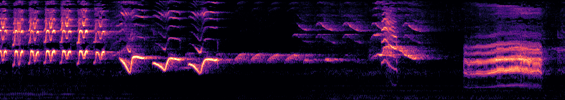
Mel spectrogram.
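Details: Song of a masked laughingthrush played to provoke other birds into song: a pulsing trill, dipping whistled notes repeated three times, a long level tone, a sharp burst, and a final rich, buzzy sustained phrase.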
